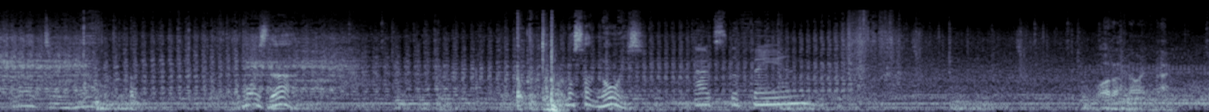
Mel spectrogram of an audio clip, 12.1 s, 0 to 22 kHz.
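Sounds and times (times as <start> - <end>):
kitchen fan humming: 0.0 - 12.0.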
